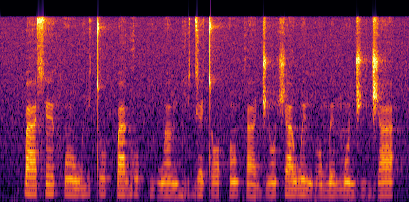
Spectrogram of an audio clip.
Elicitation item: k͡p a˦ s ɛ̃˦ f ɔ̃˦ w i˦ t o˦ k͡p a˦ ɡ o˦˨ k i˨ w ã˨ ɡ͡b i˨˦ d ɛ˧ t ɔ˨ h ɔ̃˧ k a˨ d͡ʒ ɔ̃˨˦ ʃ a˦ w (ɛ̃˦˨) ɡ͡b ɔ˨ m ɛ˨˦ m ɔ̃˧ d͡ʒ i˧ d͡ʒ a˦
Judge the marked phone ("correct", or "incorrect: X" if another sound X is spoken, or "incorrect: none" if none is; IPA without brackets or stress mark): correct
